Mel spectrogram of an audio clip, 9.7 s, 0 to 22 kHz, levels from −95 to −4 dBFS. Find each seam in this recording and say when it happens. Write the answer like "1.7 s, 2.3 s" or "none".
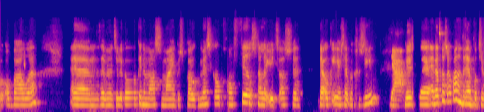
none

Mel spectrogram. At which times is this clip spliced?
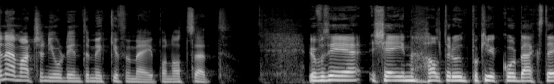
none

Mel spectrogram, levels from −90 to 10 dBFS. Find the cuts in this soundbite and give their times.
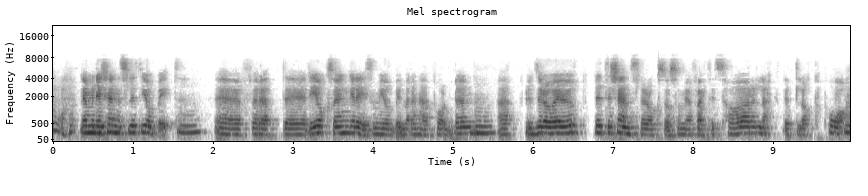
5.8 s

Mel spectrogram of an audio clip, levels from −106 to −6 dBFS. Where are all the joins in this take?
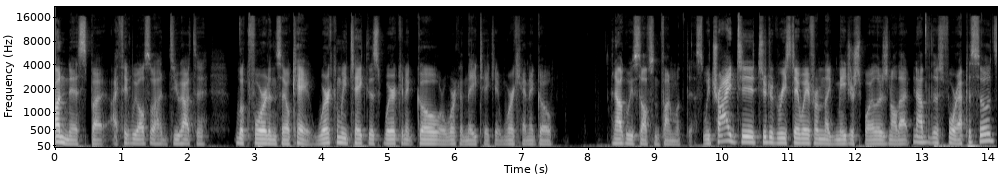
9.7 s, 12.9 s

